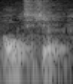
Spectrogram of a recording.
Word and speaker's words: Altucher: One is the Jamie Altucher show, and the other one is, and I always struggle to pronounce his name, and he does his last name, Altucher, and the Tim Ferriss show.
